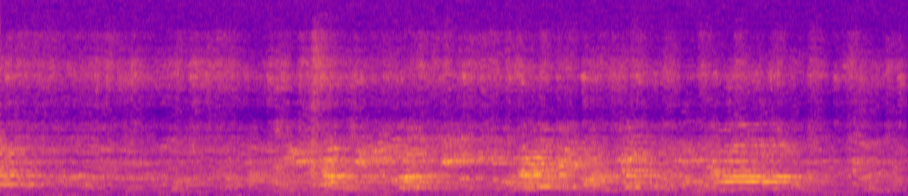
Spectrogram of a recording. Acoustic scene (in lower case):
cafe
